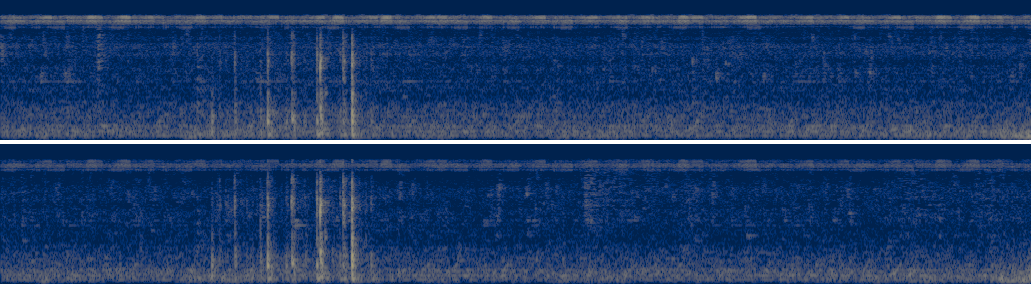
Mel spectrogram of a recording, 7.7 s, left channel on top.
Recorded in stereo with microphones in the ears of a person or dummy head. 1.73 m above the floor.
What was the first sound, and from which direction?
An insect, 20° left (ahead or behind).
